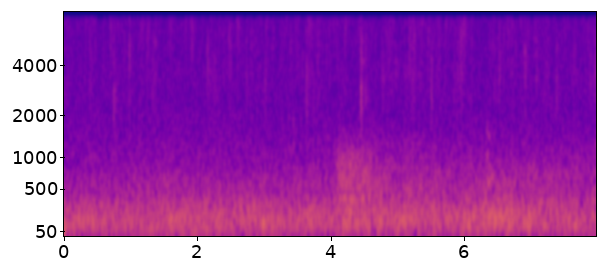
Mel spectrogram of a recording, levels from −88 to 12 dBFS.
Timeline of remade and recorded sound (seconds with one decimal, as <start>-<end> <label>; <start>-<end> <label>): 0.0-1.7 remade; 1.7-3.4 recorded; 3.4-8.0 remade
